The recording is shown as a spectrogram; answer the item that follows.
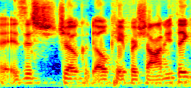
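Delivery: ordinary talk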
